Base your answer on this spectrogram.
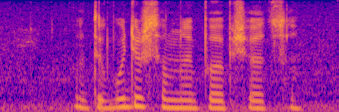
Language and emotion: Russian, neutral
